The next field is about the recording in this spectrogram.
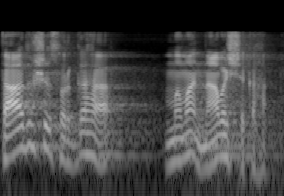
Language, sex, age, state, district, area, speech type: Sanskrit, male, 60+, Karnataka, Shimoga, urban, spontaneous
